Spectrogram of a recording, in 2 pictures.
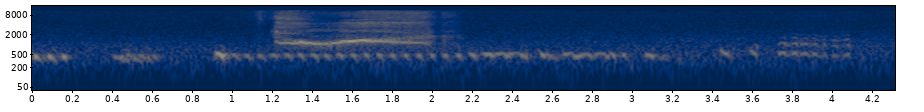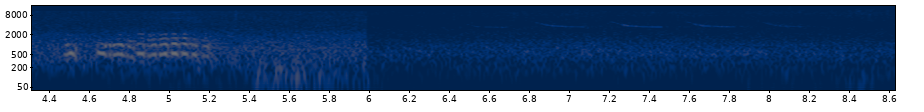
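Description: Black grouse cocks at the lek: the low, rolling bubbling song, rapidly pulsed, with one loud hissing sneeze-call about a second in. The bubbling grows fainter and stops after about five seconds, and a few faint high chirps follow near the end.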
